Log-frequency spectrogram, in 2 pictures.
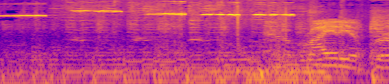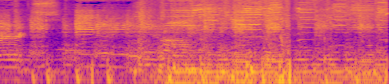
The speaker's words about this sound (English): Variety of birds. Common bird song. There are birds in here.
